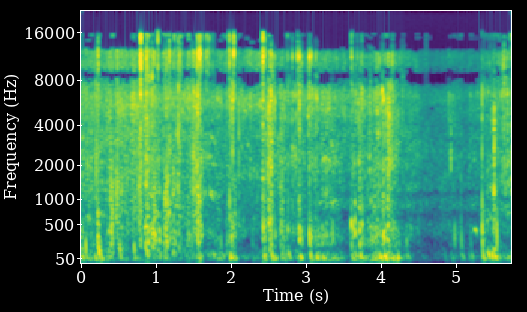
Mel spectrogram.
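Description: Water splashing and sloshing close to a camera held in and just under the water while someone swims, with a rapid run of irregular muffled knocks and thuds. It eases off about four seconds in, then starts again near the end.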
